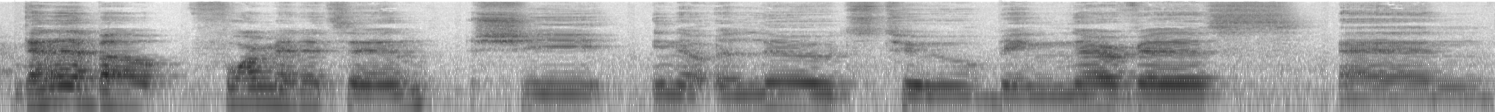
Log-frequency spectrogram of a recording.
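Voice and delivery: ordinary delivery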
